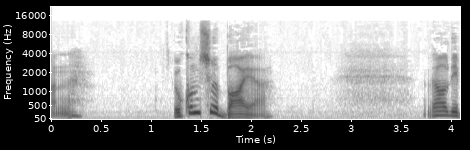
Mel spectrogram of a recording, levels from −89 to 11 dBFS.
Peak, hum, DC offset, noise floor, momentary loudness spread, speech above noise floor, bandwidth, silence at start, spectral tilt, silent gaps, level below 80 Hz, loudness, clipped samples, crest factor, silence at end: -6 dBFS; none; under 0.1%; -60 dBFS; 26 LU; 38 dB; 13 kHz; 0 s; -5.5 dB/octave; none; -54 dBFS; -23 LUFS; under 0.1%; 20 dB; 0 s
